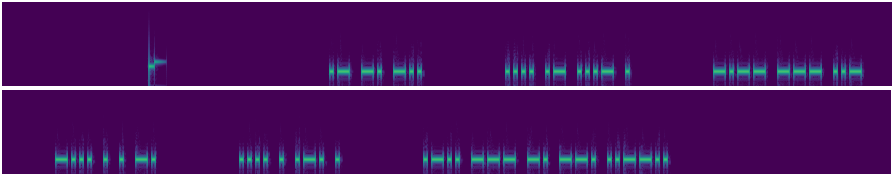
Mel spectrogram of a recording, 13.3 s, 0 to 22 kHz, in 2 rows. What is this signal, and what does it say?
Morse code, heard as a keyed tone, about 40 wpm, 700 Hz. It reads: AND HAVE YOU BEEN HERE LONG?
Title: 3x Word-Spacing - Sentences from Top 200 Words - 40wpm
